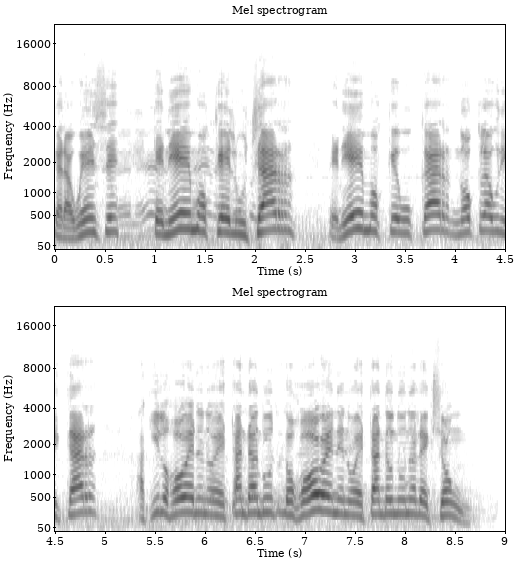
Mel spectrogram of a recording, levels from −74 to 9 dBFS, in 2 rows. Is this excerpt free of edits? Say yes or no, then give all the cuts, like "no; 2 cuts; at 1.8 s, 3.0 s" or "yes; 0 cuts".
yes; 0 cuts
